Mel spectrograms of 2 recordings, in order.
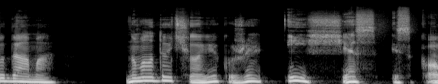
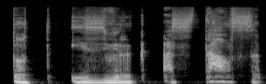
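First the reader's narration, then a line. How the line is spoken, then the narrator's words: Young man whispering. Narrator (Russian): прошептал молодой человек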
